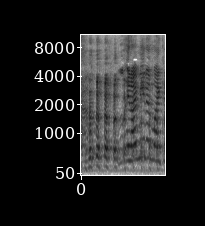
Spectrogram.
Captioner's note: Nathan laughs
